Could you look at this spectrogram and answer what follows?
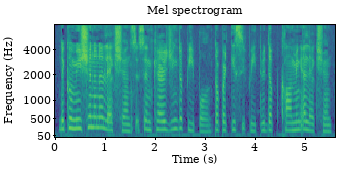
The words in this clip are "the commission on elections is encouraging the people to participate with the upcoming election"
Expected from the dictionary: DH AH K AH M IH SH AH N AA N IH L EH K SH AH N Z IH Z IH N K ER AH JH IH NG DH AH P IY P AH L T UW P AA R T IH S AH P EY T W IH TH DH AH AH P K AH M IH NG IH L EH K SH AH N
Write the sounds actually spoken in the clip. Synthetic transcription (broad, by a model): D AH K AH M IH SH AH N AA N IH L EH K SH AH N S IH S IH N K ER AH JH IH NG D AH P IY P AH L T UW P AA R T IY S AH P EY T W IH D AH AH K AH M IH NG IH L EH K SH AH N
